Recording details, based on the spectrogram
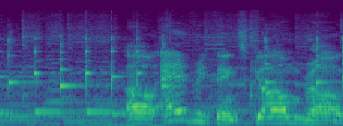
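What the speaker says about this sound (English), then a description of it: "That's my phone going off." A mobile phone ringtone chirps in a run of short, evenly spaced tonal beeps, then a person talks loudly over and after it.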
